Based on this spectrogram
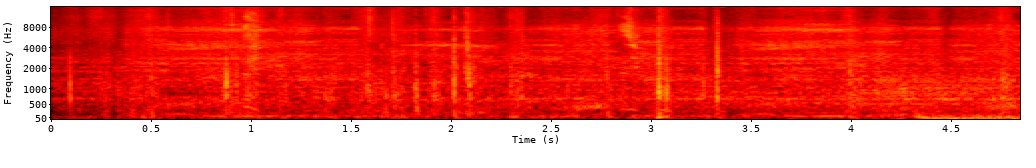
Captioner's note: loud grunting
